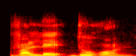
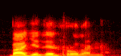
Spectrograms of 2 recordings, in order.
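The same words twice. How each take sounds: First: Valle du Rhône repeated slowly in French; slow French "valé du ghon" for Valle du Rhône; French pronunciation. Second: Said in the usual way. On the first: Shown as a demonstration. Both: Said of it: "Y el Valle del Ródano".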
